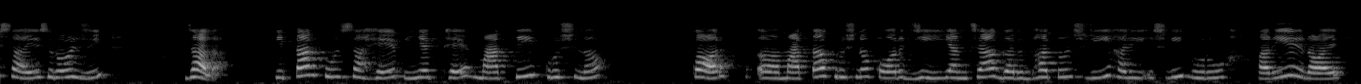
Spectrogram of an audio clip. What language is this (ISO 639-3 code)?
mar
